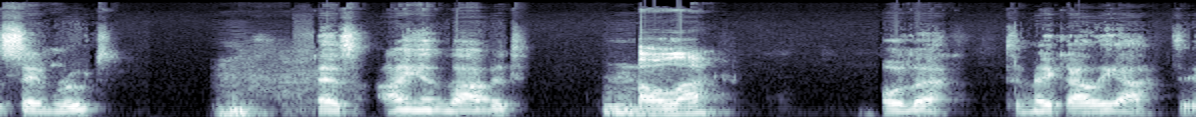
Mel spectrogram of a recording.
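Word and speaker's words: עול: The way you say yoke in Hebrew is ol. Ayin vav lamed. Ayin vav lamed. Ol.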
